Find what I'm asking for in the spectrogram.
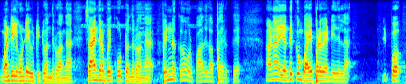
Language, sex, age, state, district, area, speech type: Tamil, male, 45-60, Tamil Nadu, Coimbatore, rural, spontaneous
